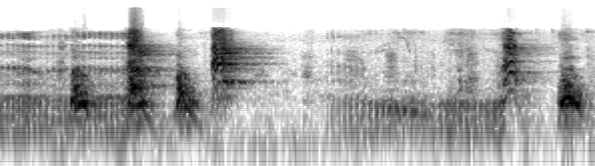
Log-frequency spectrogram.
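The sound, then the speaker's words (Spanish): A dog barks in several sharp bursts, with a low, rumbling growl running between the barks. Loud, with no one speaking. “Escuchamos un perro, ¿verdad?”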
